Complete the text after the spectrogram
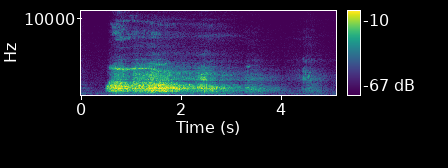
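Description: A long, slow exhalation during a breathing exercise, an airy rush of breath that lasts a few seconds and gradually fades, followed by a brief, softer puff of air. No talking.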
